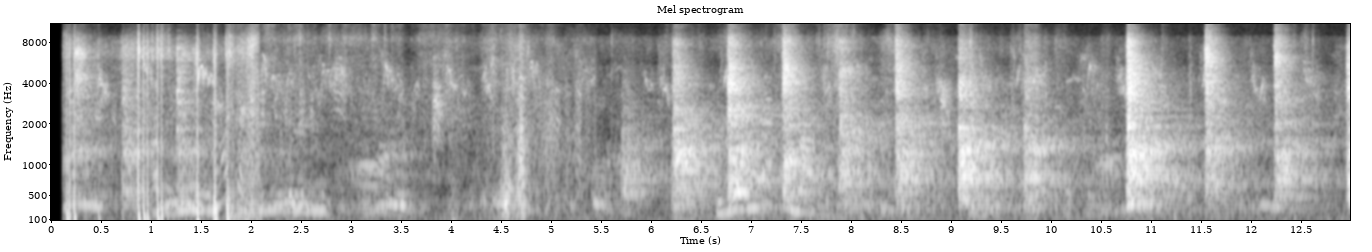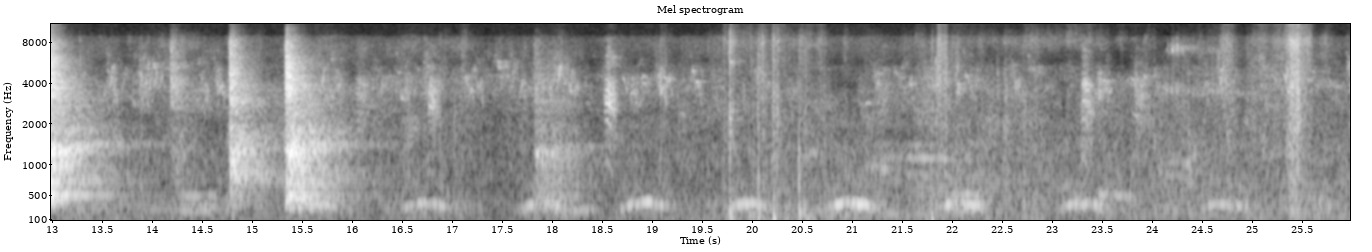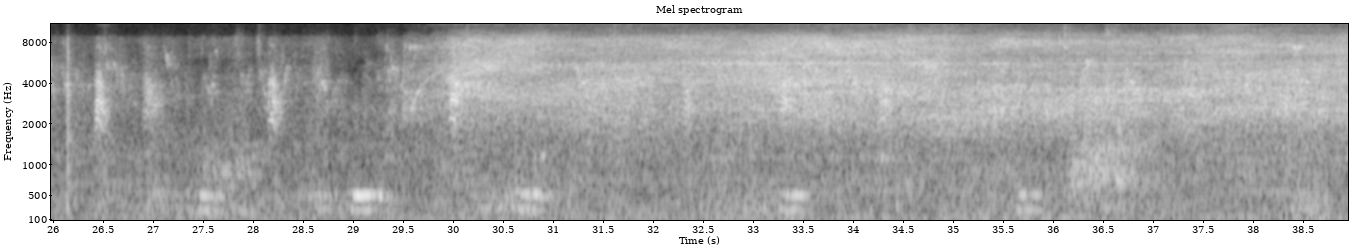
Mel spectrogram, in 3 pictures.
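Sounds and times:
bird cooing: 0.1s - 25.4s, 26.4s - 31.2s, 32.8s - 34.6s, 35.4s - 37.1s
steady hiss: 29.4s - 38.9s.

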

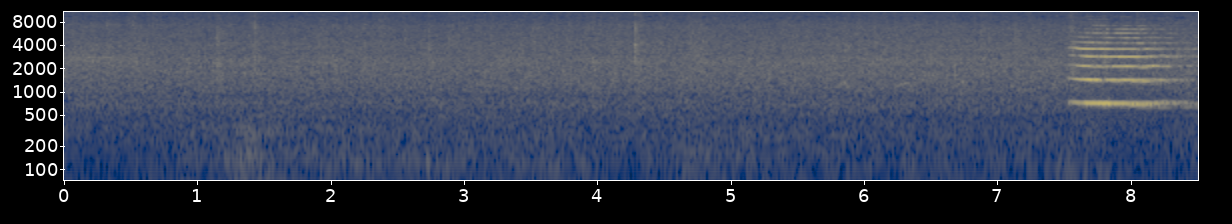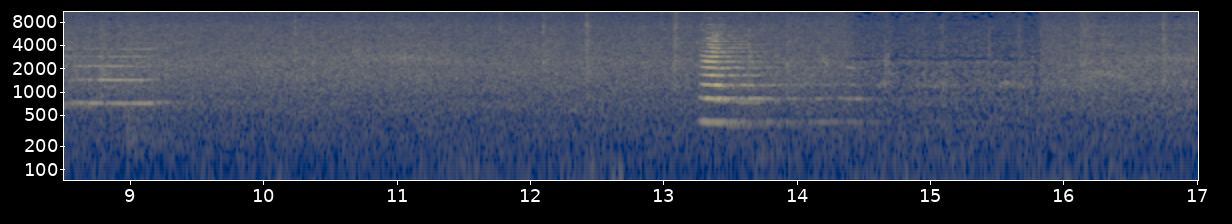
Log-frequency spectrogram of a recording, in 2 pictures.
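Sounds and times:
train horn blasts: 7.5s - 9.4s, 13.2s - 14.7s.

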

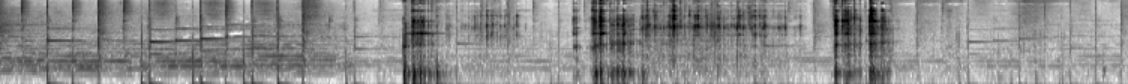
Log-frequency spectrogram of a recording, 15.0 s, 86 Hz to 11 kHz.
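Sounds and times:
ice cubes clinking in a glass: 5.4s - 7.0s, 7.7s - 11.9s.

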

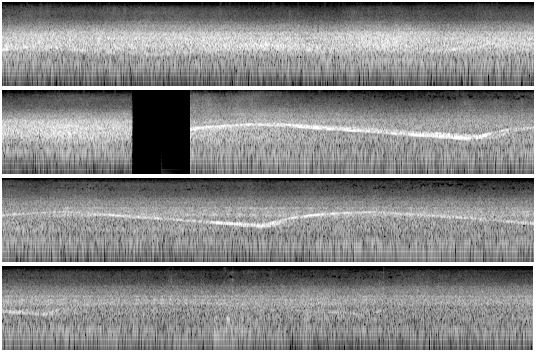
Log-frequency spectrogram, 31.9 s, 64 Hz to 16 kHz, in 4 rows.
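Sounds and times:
road traffic: 0.0s - 10.0s, 10.8s - 31.9s
electronic siren wailing: 10.8s - 25.0s.

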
